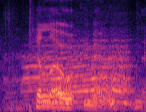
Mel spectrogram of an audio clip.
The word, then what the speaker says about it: Paolumu: Like pillow and then moo. Paolumu. I mean, the way that his name is spelled, not like a cow.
